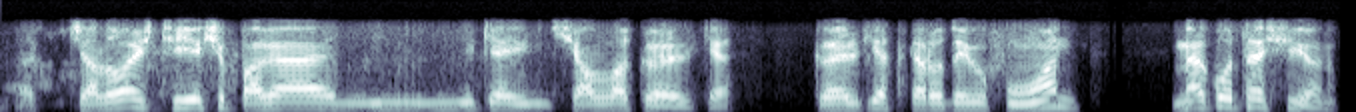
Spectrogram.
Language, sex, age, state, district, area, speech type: Kashmiri, male, 30-45, Jammu and Kashmir, Bandipora, rural, conversation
